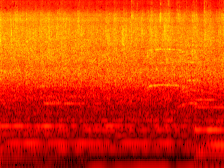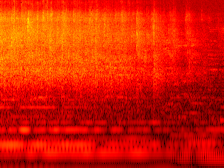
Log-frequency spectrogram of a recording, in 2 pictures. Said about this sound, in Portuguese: Será que os irmãos que têm fé vieram a esse culto dessa noite? Se é para Jesus, bota pressão nessas palmas.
